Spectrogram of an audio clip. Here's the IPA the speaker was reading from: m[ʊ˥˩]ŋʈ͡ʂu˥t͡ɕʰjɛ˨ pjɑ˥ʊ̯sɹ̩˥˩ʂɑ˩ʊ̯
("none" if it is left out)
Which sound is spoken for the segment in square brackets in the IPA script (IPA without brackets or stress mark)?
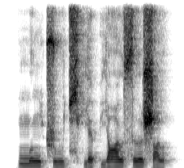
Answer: ʊ˥˩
